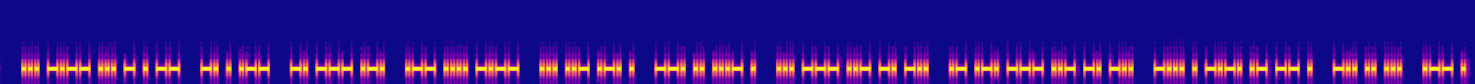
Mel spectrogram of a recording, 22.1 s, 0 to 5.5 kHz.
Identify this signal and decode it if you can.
Morse code, heard as a keyed tone, about 25 wpm, 500 Hz. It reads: SYSTEM NEW NOR WHY SURE GIVE SOUND AROUND BECAME DIS WE
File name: 632 words / 632 Words 25WPM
